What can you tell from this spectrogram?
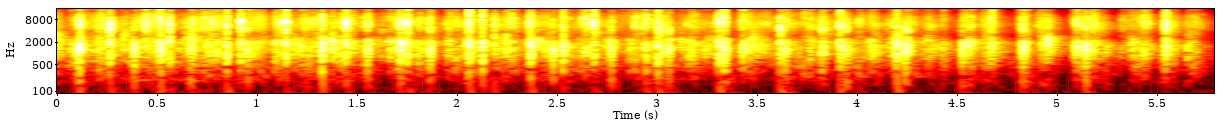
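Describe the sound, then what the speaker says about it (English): Sustained live audience applause at a podcast recording in a London football shirt shop, dense steady clapping from a crowd filling the whole stretch, fairly close and loud throughout. "We'd love to give them another round of applause."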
